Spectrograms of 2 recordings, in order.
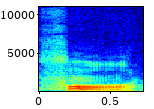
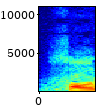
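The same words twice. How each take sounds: First: The word sounds full, like the number four. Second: The word is reduced with a weak vowel. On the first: The speaker calls it wrong. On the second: The speaker calls it right.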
